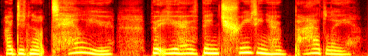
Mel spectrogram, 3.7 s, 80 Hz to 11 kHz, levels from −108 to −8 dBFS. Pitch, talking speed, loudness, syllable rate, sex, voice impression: 225 Hz, 195 wpm, -17 LUFS, 4.6 syllables/s, female, feminine, slightly young, relaxed, weak, soft, raspy, slightly cute, calm, friendly, reassuring, elegant, kind, modest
